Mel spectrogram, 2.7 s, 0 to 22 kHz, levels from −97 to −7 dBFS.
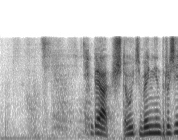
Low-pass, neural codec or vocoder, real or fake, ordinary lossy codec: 7.2 kHz; codec, 16 kHz in and 24 kHz out, 0.6 kbps, FocalCodec, streaming, 2048 codes; fake; none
